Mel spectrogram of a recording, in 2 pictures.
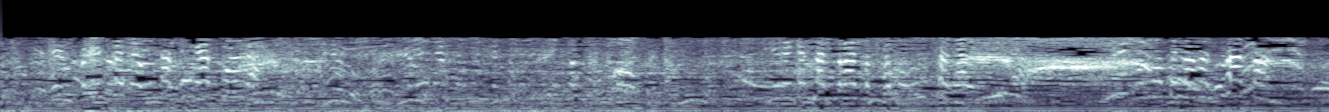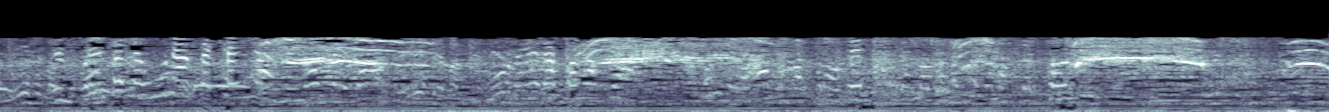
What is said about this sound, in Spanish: Ahí manda el video, crueldad, unos niños gritando ahí. Vamos a poner el audio. Ahí está un soldado que tiene a un joven en el piso y la mamá defendiéndolo y el niño gritando.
